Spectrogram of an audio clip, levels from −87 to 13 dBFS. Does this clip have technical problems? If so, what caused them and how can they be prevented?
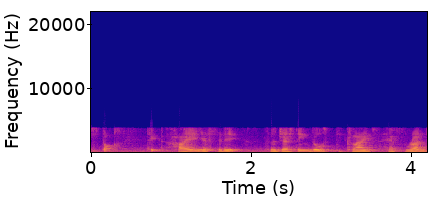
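No, there are no technical problems to prevent here.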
